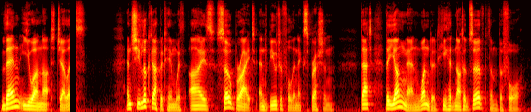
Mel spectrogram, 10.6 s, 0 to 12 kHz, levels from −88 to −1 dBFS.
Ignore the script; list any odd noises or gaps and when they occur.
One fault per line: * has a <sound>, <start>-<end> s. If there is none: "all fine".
* has a dropout, 1.4-1.5 s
